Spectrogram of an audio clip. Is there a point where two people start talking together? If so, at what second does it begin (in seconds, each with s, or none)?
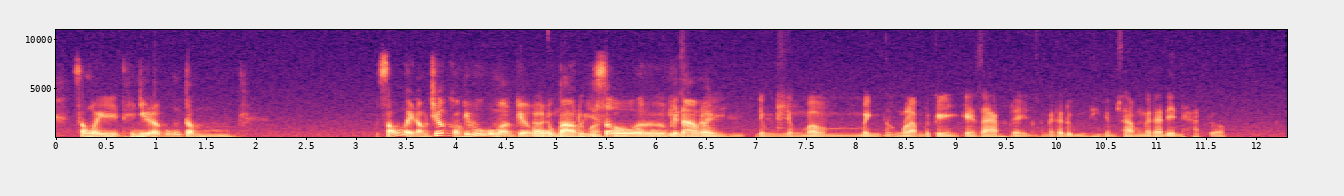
4.8 s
